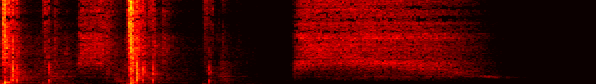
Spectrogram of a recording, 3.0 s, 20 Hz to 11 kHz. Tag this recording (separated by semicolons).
pressure; one-shot; billeter-klunz; power-hammer; metalwork; 1bar; tools; exhaust-vent; crafts; labor; 80bpm; machine; motor; air; work; forging; blacksmith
